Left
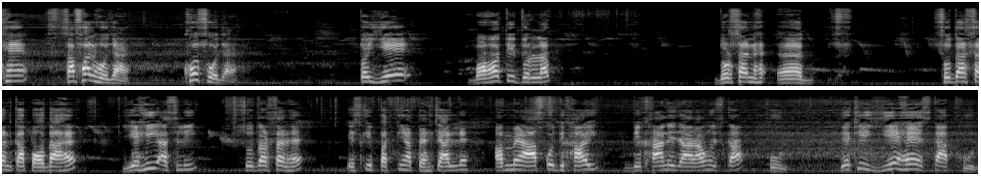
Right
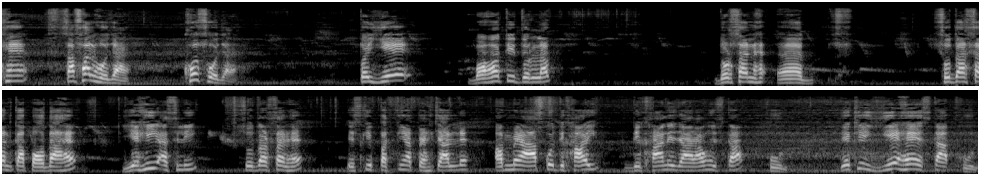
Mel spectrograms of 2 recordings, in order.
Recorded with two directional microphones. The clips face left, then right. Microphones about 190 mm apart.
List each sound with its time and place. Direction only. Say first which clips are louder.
0.0 s speech: even; centre (ahead or behind)
3.5 s speech: right 1 dB; centre (ahead or behind)
7.2 s speech: even; centre (ahead or behind)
